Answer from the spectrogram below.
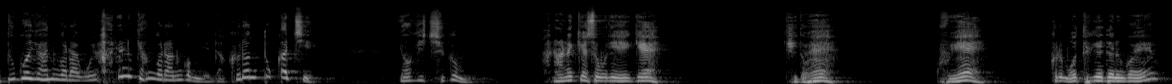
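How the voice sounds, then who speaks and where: A man's voice: high-pitched, big pitch swings, a little fast, a bit bright, breathy edge. A man preaching a Sunday sermon as pastor, emphatic and acting out quoted voices. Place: church sanctuary.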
